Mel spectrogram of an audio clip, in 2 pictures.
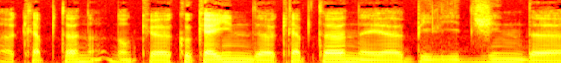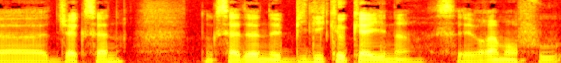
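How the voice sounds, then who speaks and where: On a very clean recording with a silent background and a dry, close sound with no echo, a man speaks at a very slow pace with a fairly low pitch and monotone, flat intonation. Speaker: podcast host. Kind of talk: casual solo commentary. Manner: hesitant, many fillers.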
